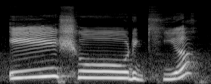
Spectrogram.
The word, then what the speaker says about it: এষোর্ঘ্যঃ: মূর্ধন্যয় ড সংযুক্ত, মার্তণ্ড, ভৈরবায় প্রকাশ শক্তি সহিতায় এষোর্ঘ্য, এষো, শোতে দীর্ঘ প্লুত হবে কারণ পরে লুপ্ত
